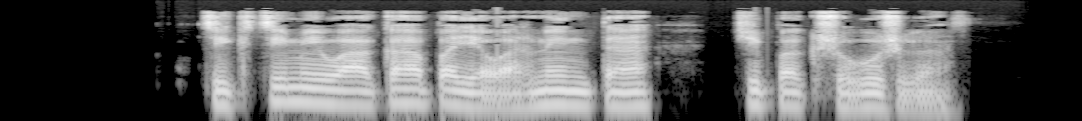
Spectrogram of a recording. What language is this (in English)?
Sihuas Ancash Quechua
